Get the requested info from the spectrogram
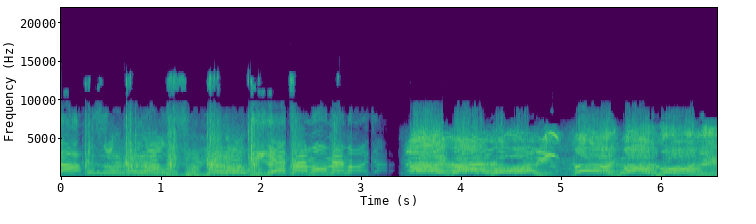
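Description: A large crowd of protesters shouting slogans with raised voices. The sound breaks off for a moment about three seconds in, then another crowd's shouting picks up.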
